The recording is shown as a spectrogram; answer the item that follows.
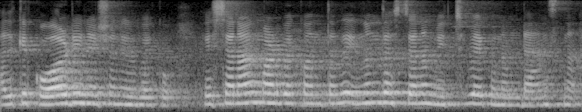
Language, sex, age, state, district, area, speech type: Kannada, female, 18-30, Karnataka, Hassan, rural, spontaneous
